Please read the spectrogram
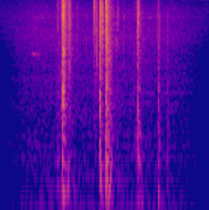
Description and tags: Throwing something to trash
In Tallers Building at Poblenou Campus (UPF) in the vending machine area.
